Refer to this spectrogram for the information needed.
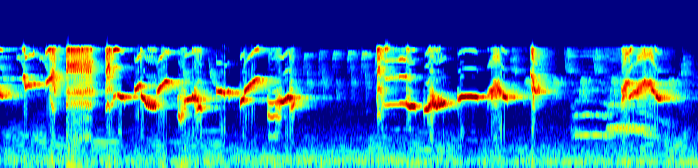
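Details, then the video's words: Fluent whistled song of an Oriental magpie-robin, a string of slurred, warbling notes in two bursts separated by a short pause, with a low soft note near the end; intended to make listening kacer birds excited. "MASTERAN KACER GACOR ISIAN MEWAH ‼️ - AMPUH BIKIN KACER LAIN CEPAT PANAS"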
